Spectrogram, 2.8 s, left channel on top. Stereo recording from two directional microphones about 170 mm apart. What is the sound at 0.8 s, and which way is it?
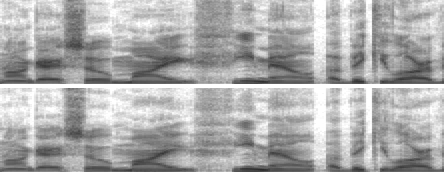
Speech, 35° right (ahead or behind).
